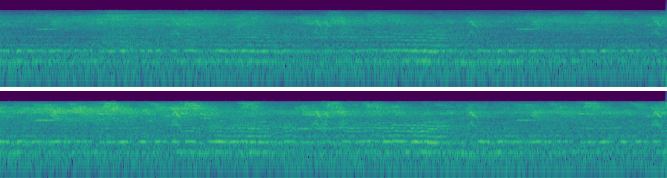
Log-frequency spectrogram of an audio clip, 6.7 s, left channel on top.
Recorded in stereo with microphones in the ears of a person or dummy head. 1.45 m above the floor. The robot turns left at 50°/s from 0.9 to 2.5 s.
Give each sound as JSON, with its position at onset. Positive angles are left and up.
{"t": 0.0, "sound": "an insect", "azimuth_deg": -50, "distance_m": 1.6}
